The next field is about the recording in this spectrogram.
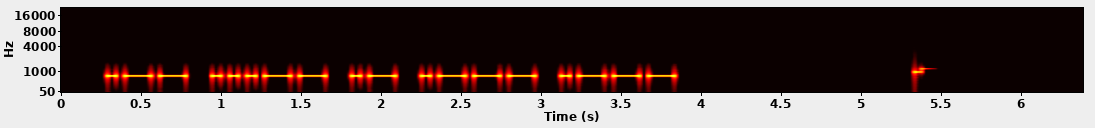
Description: Morse code, heard as a keyed tone, about 22 wpm, 700 Hz. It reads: W3AJJ
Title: USA Call Signs 22wpm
